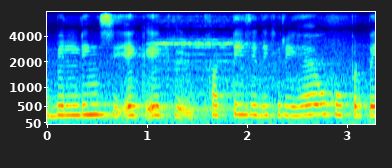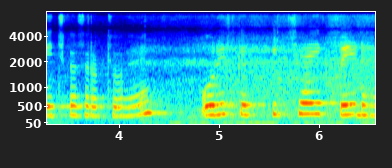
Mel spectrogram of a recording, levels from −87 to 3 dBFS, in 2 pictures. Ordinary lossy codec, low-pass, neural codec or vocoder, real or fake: none; 7.2 kHz; none; real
